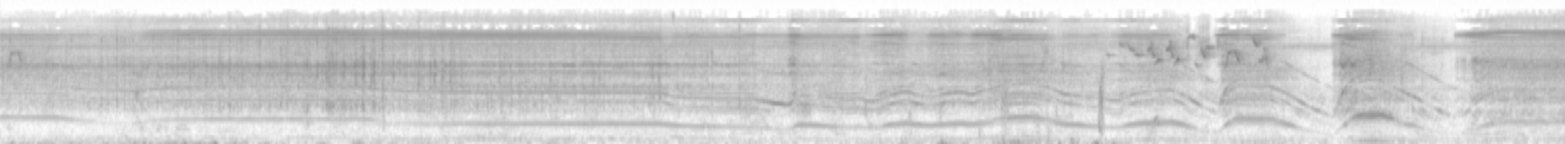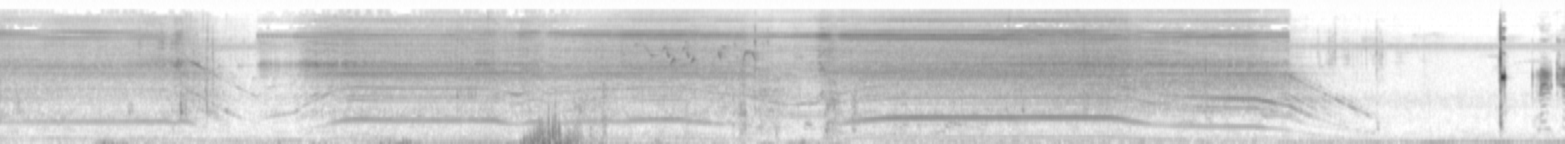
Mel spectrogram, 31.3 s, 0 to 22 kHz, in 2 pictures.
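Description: E-flite Pitts S-1S 850mm biplane's electric motor and propeller whining as it taxis, the pitch rising and falling with throttle changes, then winding down to a stop near the end. A brief louder rumble about two-thirds of the way through.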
